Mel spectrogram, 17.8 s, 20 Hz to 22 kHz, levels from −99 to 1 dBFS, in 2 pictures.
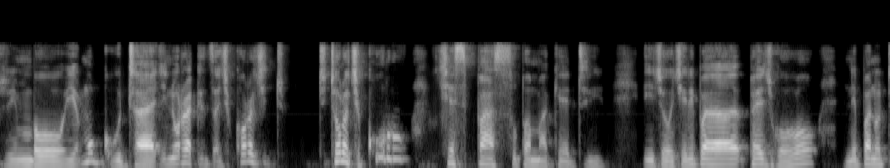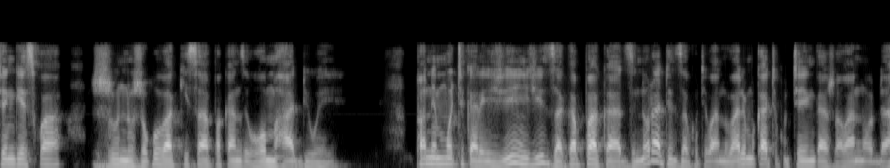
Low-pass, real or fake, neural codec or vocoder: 7.2 kHz; fake; codec, 16 kHz, 4 kbps, X-Codec, HuBERT features, trained on LibriSpeech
